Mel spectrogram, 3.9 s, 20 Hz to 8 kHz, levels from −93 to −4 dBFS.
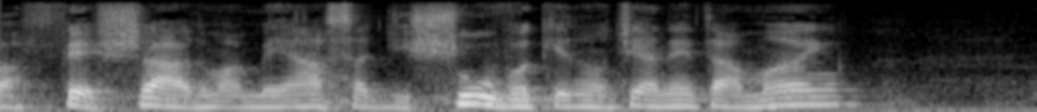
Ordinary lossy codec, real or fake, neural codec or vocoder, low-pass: none; real; none; 7.2 kHz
